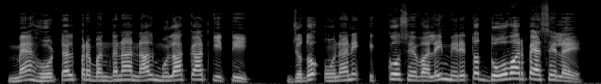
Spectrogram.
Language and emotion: Punjabi, angry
